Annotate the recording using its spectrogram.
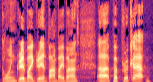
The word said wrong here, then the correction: Papakura: pipe bands, probably butchering that name. Papakura, even. Yep.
